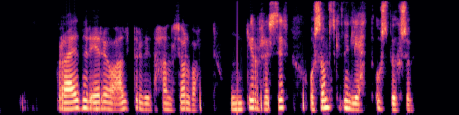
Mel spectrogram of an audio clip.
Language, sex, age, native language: Icelandic, female, 40-49, Icelandic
